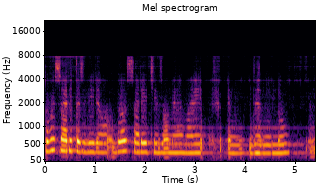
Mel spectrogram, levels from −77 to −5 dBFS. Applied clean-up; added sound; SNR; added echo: neural separator model SepFormer DNS4.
